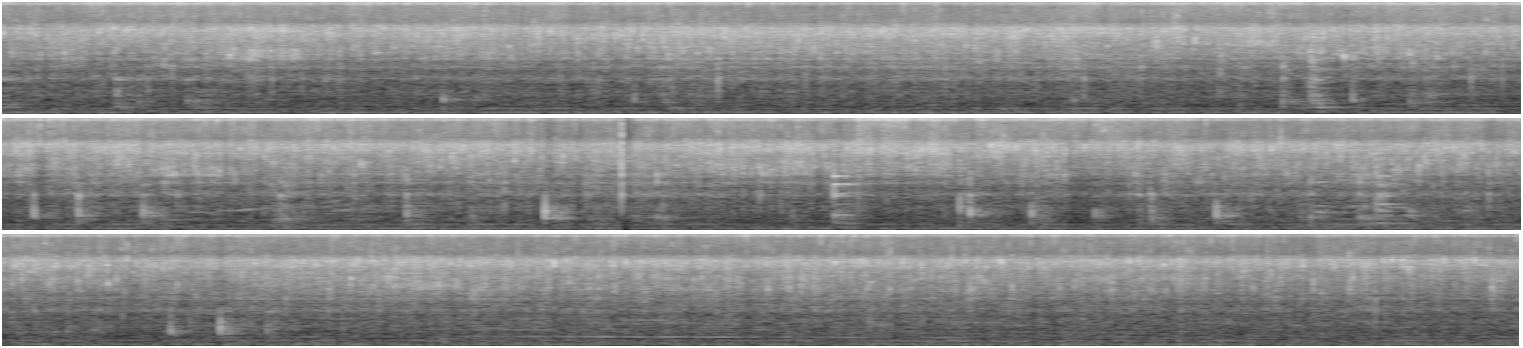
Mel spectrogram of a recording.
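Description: Sliced ginger, garlic and green chilies sizzling steadily in hot oil in a pot, stirred with a wooden spatula that knocks and scrapes against the pot now and then, most often through the middle stretch.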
